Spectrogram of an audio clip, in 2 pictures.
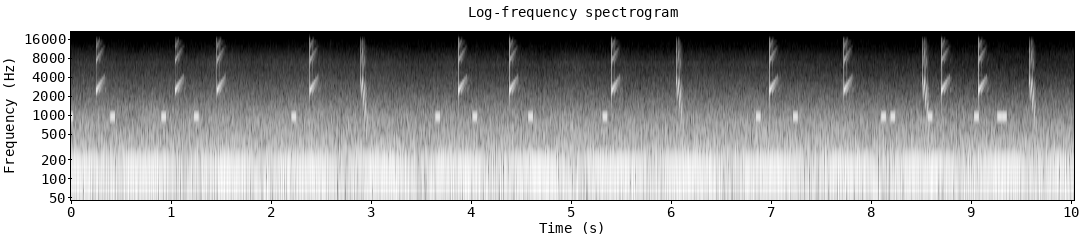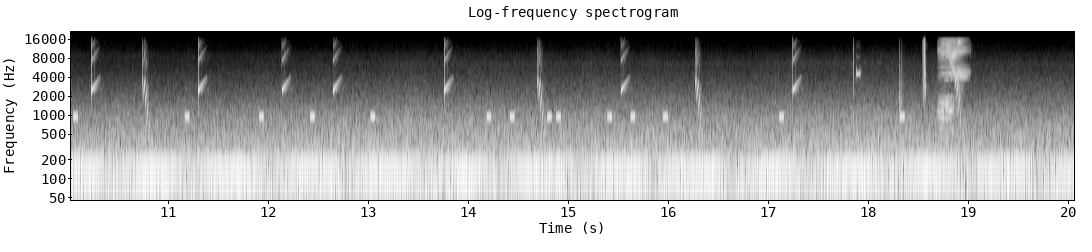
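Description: Short interface blips and clicks sound as menus pop open.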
